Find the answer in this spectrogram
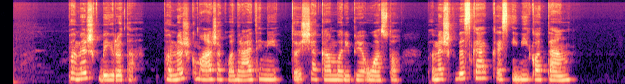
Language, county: Lithuanian, Kaunas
